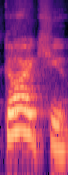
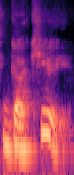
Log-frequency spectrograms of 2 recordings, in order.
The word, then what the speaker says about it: Gau: I want to say garu but it's gou whatever.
